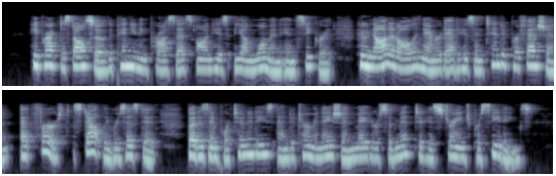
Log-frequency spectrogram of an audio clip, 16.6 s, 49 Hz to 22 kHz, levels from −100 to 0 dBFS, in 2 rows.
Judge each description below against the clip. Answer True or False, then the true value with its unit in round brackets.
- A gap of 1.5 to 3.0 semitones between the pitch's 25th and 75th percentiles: False (4.3 semitones)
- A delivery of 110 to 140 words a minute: True (135 wpm)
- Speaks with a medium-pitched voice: True (175 Hz)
